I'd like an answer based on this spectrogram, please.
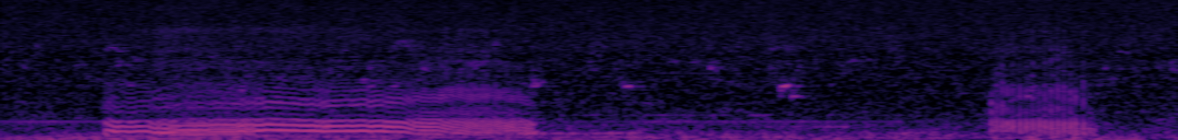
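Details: Sleeping cat snoring: a drawn-out, droning breath with a wavering tonal whine lasting about two seconds, then a quieter pause and a short rasping breath near the end, against a steady hiss.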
